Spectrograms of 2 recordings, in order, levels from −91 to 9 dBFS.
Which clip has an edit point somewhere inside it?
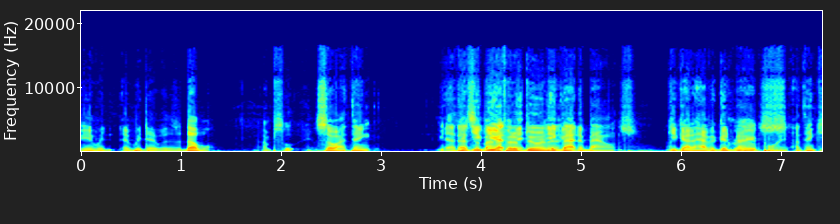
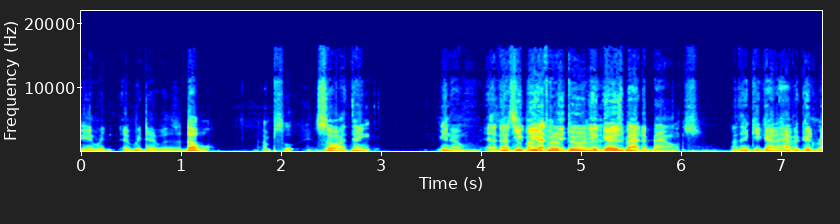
first; 3 cuts; at 3.6 s, 4.8 s, 5.9 s

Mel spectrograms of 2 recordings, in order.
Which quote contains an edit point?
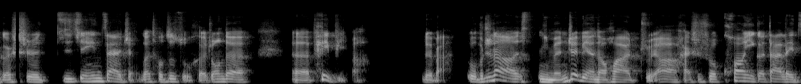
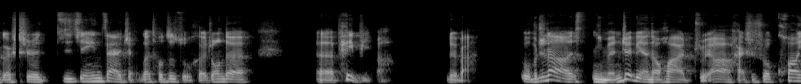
first; 2 cuts; at 2.8 s, 4.6 s

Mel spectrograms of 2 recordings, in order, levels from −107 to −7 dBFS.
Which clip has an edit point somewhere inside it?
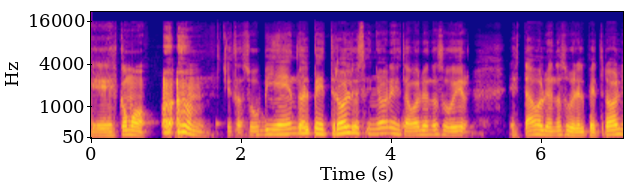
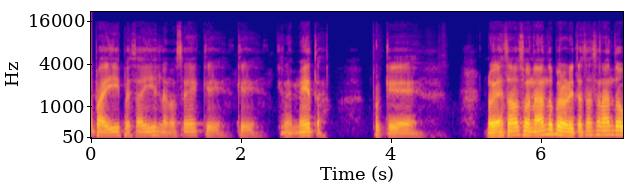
second; 1 cut; at 1.9 s

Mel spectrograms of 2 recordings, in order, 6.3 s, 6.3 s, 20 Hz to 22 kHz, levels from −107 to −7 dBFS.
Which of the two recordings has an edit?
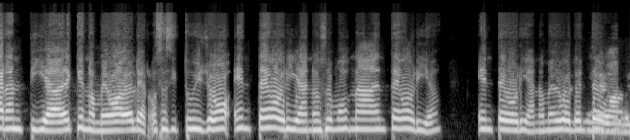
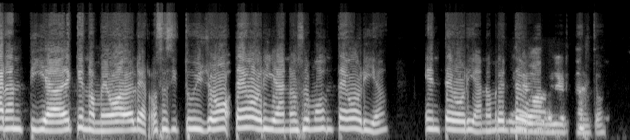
second; 3 cuts; at 2.3 s, 3.3 s, 5.0 s

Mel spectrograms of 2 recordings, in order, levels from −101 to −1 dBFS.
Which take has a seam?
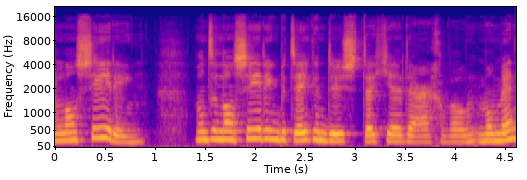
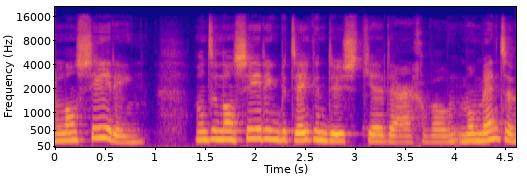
second; 1 cut; at 3.1 s

